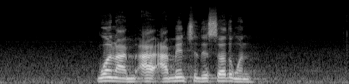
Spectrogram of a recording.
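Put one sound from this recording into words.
A middle-aged man speaks calmly into a clip-on microphone.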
